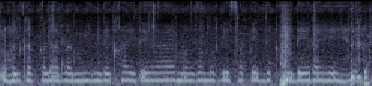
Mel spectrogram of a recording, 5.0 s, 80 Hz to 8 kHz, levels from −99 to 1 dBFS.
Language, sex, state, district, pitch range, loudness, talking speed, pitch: Hindi, female, Chhattisgarh, Bastar, 205-215 Hz, -39 LUFS, 180 wpm, 210 Hz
